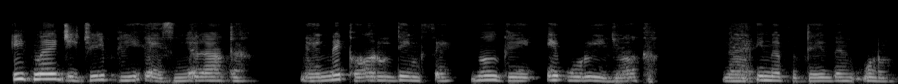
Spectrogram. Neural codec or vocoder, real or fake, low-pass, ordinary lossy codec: codec, 44.1 kHz, 1.7 kbps, Pupu-Codec; fake; 7.2 kHz; Opus, 32 kbps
